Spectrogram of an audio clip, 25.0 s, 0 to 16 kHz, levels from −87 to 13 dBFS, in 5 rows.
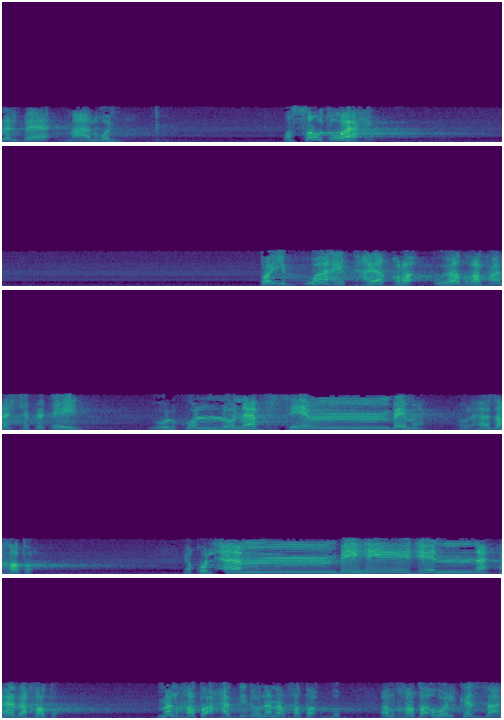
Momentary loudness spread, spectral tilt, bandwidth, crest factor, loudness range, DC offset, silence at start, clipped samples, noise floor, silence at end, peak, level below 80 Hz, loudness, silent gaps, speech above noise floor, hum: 19 LU; -5.5 dB/octave; 4.3 kHz; 26 dB; 6 LU; under 0.1%; 0 s; under 0.1%; -59 dBFS; 0 s; -4 dBFS; -72 dBFS; -26 LUFS; none; 32 dB; none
